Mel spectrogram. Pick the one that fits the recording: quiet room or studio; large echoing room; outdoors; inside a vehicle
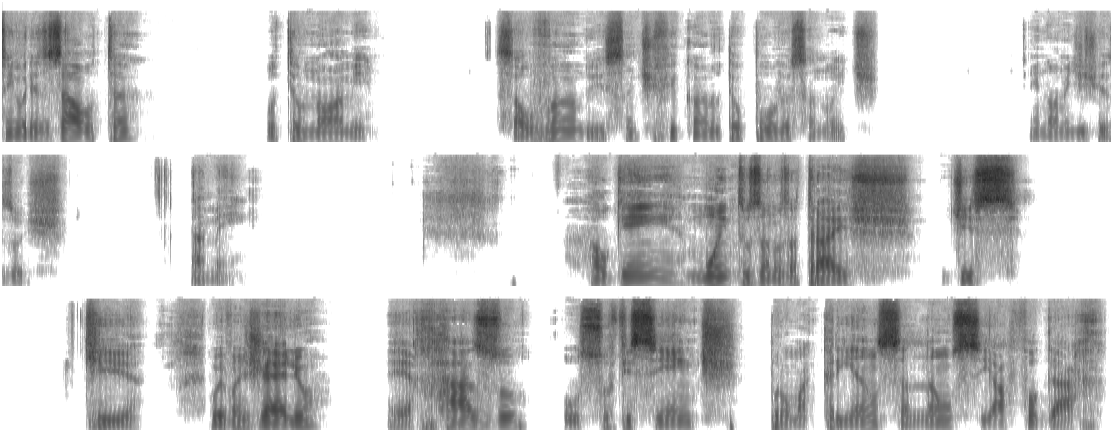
large echoing room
